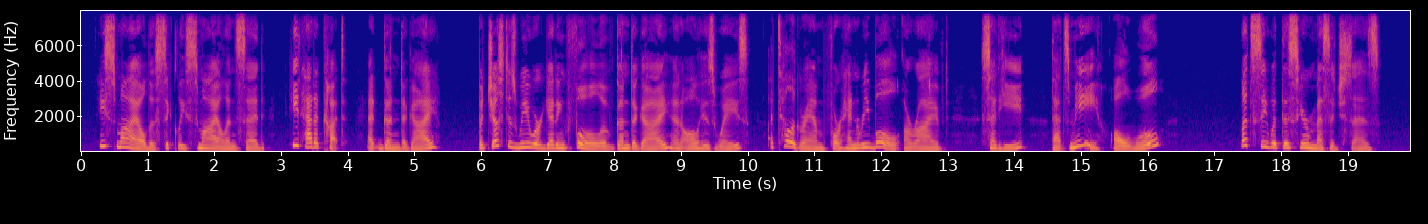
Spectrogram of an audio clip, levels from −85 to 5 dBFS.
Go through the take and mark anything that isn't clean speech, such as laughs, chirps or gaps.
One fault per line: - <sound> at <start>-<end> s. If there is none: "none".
none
